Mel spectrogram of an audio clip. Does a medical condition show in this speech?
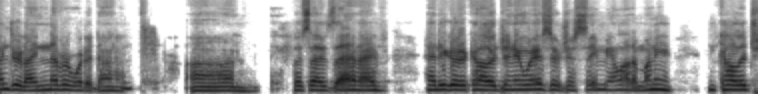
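Yes: cerebral palsy; present from birth.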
